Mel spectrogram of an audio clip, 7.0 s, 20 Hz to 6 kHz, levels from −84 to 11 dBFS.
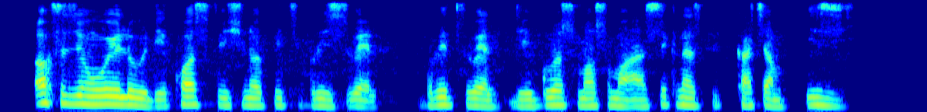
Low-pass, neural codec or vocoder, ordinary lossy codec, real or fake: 5.4 kHz; none; none; real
